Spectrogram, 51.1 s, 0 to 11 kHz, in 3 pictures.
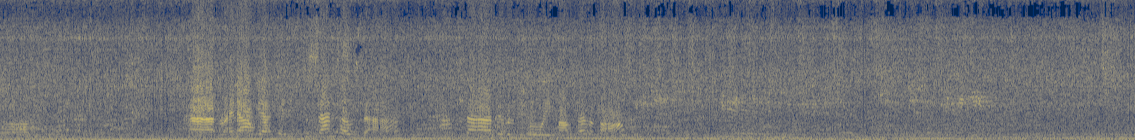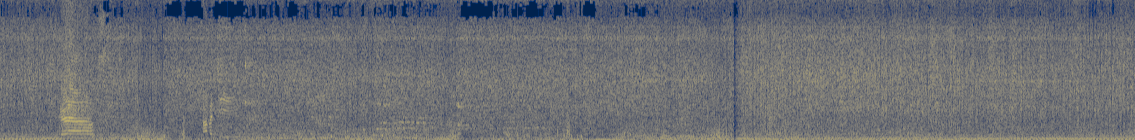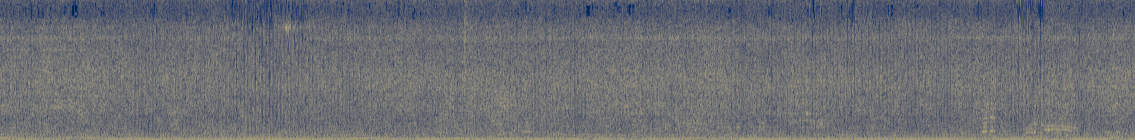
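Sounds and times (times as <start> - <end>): cable car machinery humming: 0.0 - 51.0.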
